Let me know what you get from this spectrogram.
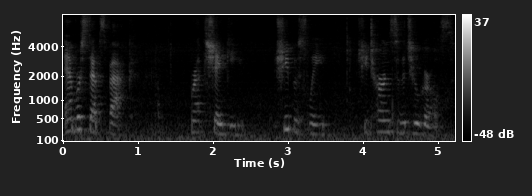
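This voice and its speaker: A woman's voice: mid-range voice, a little slow. A woman reading stage directions as a scripted dramatic narrator. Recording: distant mic, faint background noise.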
